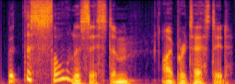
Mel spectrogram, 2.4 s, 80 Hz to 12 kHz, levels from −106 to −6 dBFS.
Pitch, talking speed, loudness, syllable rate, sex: 130 Hz, 155 wpm, -19 LUFS, 5.0 syllables/s, male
